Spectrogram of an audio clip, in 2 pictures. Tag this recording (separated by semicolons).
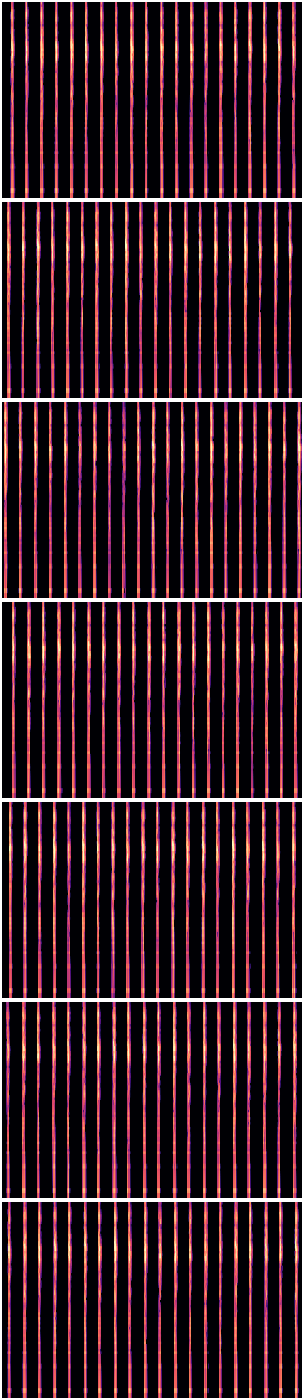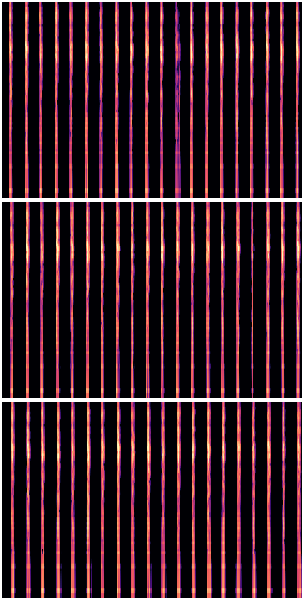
game; timer; tock; ticks; time; tick; paste; ticking; movie; tick-tock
